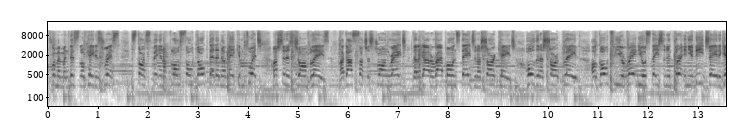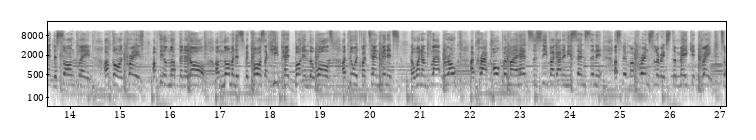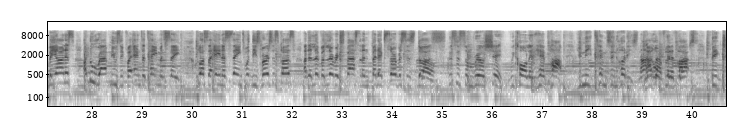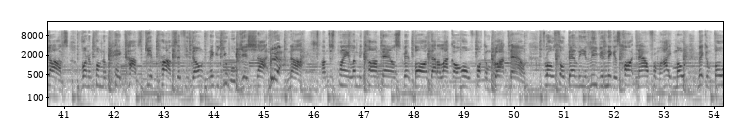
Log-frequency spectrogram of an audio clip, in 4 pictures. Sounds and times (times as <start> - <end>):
Hip hop music: 0.0 - 54.1.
